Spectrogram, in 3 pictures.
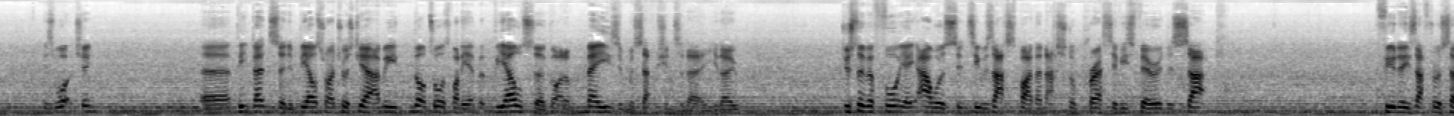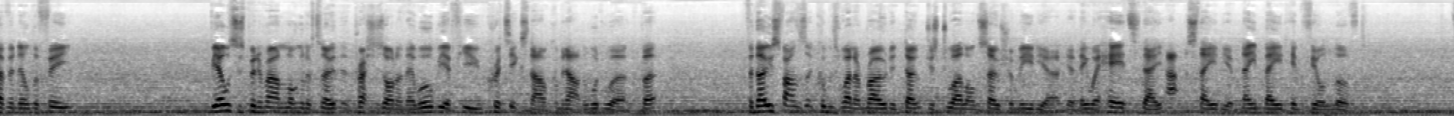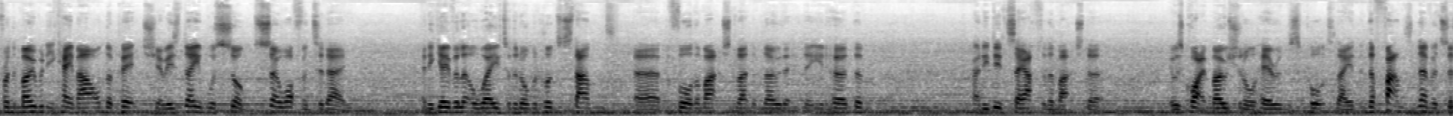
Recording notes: Live in the ground with another post-pod as Leeds lose out to Arsenal.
